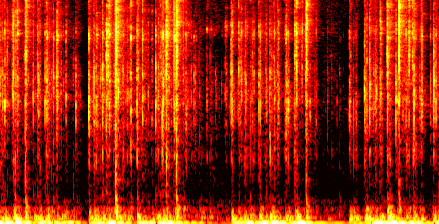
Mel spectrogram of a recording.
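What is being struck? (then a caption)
Plastic computer keyboard. Fingertips rapidly type on a black plastic, RGB-backlit gaming keyboard with a hollow housing. Bursts of quick, clacky key taps come in runs with short pauses between them, over a steady low hum.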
